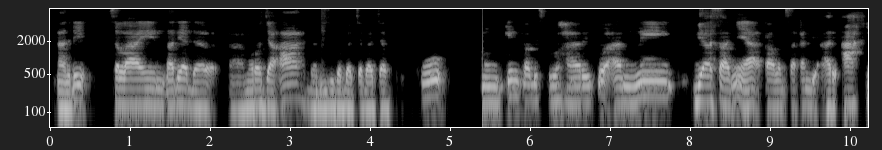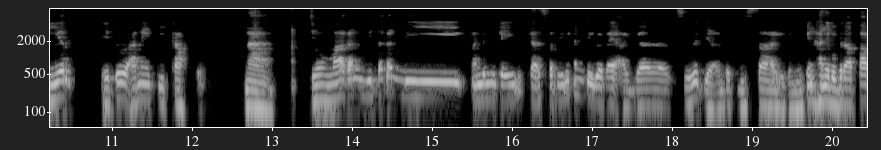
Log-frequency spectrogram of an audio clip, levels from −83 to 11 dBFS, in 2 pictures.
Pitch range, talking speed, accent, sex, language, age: 120-145 Hz, 145 wpm, native, female, Indonesian, 20-39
